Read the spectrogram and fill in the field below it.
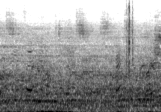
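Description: A couple of quick camera shutter clicks, sharpest near the end, cut through the steady murmur of a crowd chattering in the background.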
